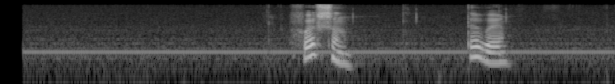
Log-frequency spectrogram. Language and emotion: Russian, neutral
